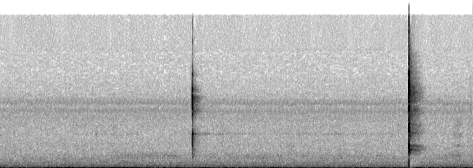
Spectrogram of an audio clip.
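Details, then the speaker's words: Instantaneous tankless water heater selector knob: two crisp isolated clicks a second and a half apart, a detent marking each position with no electrical switching; normal selector detent click. "он щелкает вот ну это вот для чего он щелкает но просто знать что ты в это положение вы перешли и все а он ничего не включает и выключает"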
